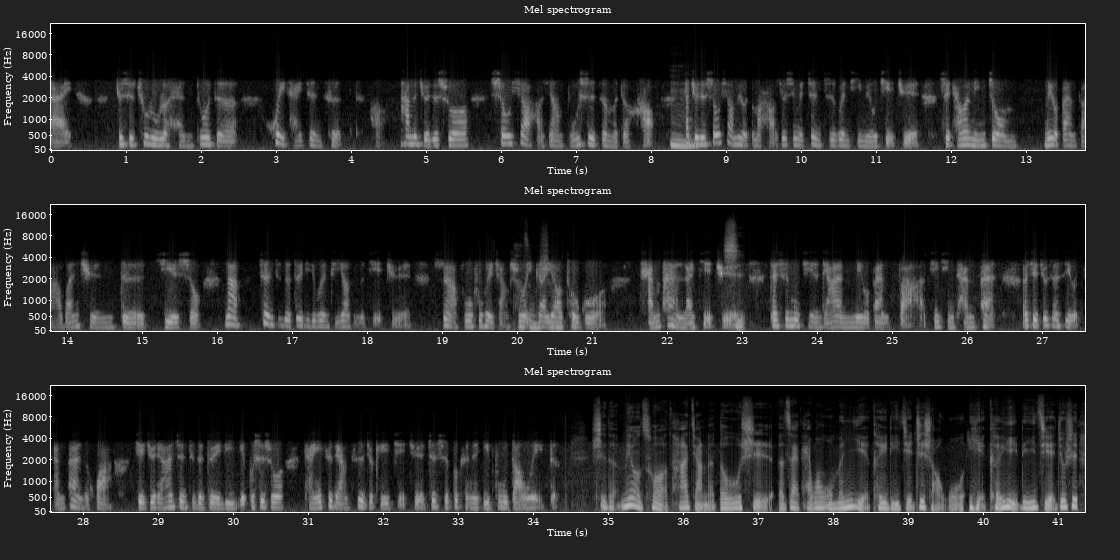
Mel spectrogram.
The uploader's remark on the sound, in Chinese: 連線訪問中央社駐北京記者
